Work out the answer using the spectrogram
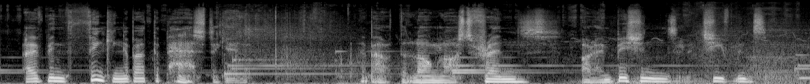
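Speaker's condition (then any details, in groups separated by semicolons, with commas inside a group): No condition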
